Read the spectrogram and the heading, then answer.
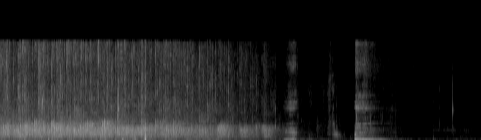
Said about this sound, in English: let's give a round of applause to Rick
